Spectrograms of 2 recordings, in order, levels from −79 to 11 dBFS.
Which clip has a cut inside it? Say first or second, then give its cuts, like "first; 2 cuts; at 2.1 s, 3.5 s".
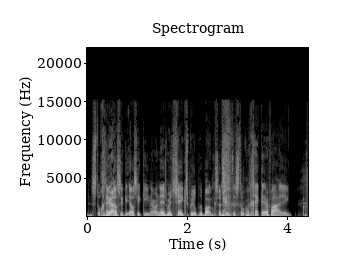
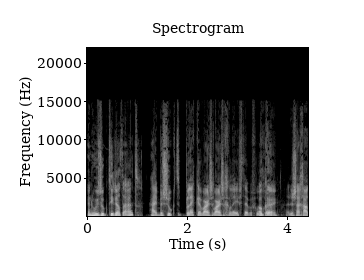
second; 2 cuts; at 1.1 s, 2.5 s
